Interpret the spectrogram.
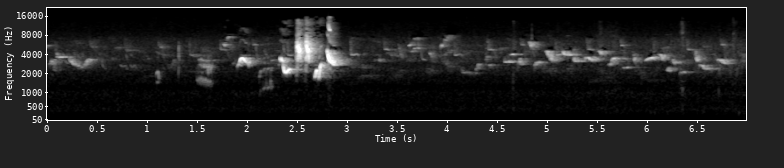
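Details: Common nightingale singing at night; a varied run of high chirps and short whistles, broken by a loud, harsh burst of rapid notes near the middle, then a steady stream of quick, thin twittering notes.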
